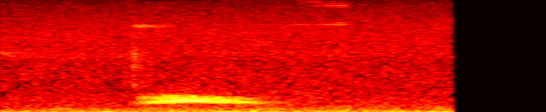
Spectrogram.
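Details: Nicobar pigeon (Caloenas nicobarica) gives a single low, hollow grunt lasting under a second over a quiet background hiss.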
